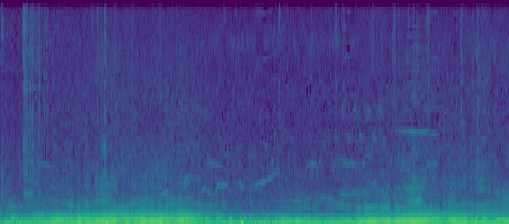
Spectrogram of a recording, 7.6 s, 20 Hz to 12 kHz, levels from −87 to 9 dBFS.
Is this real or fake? real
